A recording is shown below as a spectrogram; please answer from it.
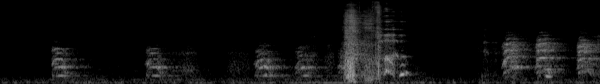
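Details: Young puppy reacting to dog sound effects; short harmonic barks and yelps repeated roughly every second, with one loud noisy burst in the middle.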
